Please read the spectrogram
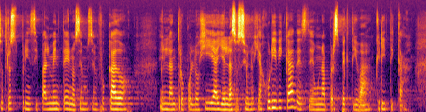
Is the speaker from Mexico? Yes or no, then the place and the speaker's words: yes; Morelia, Michoacán, Mexico; Bueno, nosotros somos de Morelia, trabajamos en Michoacán.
